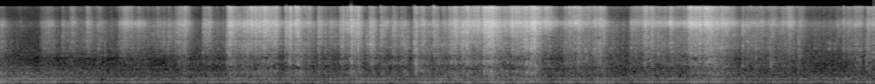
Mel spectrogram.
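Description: Aluminium hair foil crinkling and rustling as it is handled, mixed with a comb working through hair: an irregular run of soft scratchy, crackly sounds.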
